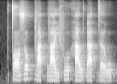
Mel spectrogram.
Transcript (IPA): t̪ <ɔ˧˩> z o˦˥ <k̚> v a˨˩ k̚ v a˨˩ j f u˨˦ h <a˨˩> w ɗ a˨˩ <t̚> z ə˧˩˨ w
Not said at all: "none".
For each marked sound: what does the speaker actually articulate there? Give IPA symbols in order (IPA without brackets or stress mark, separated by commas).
ɔ˨˩, p̚, a˨˩, t̚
